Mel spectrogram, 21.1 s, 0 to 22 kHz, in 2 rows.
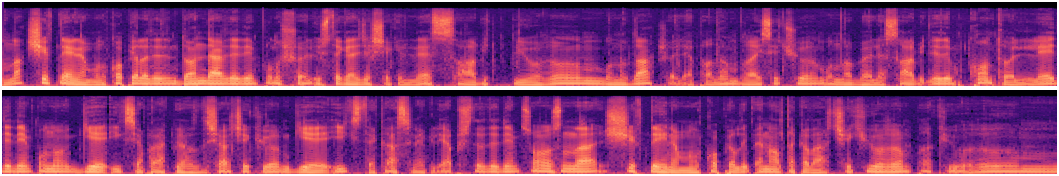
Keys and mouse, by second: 0.2 shift+d, 0.9 r, 2.5 g, 3.0-4.0 ctrl+middle drag, 3.5 g, 4.0 ctrl+click, 4.5 middle click, 4.7 g, 5.3 ctrl+click, 6.1-7.4 middle drag, 6.3-7.6 typing, 9.8 ctrl+l, 9.9 ctrl+click, 10.8 middle click, 11.3 g, 12.7 g, 14.8-20.1 shift+middle drag, 16.8 shift+d, 20.1-21.1 drag.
